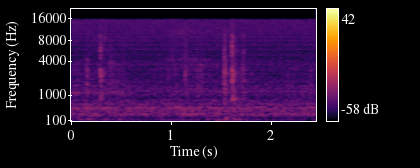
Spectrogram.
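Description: Computer keyboard typing: a few separate keystrokes clicking at an unhurried pace over a low steady hum.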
